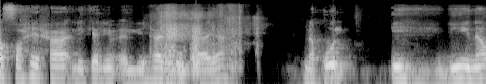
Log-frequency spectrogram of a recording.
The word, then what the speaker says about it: اهدنا: Fal-qira'a as-sahiha li hadhihi al-aya naqul اهدنا الصراط المستقيم. هنا الهمزة مرققة فنقول اهدنا، والهاء أيضا هو حرف ضعيف هنا فلا يفخم أو يأتي كأنه مفخم لأن قبله همزة مرققة، فنقول اهدنا الصراط.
